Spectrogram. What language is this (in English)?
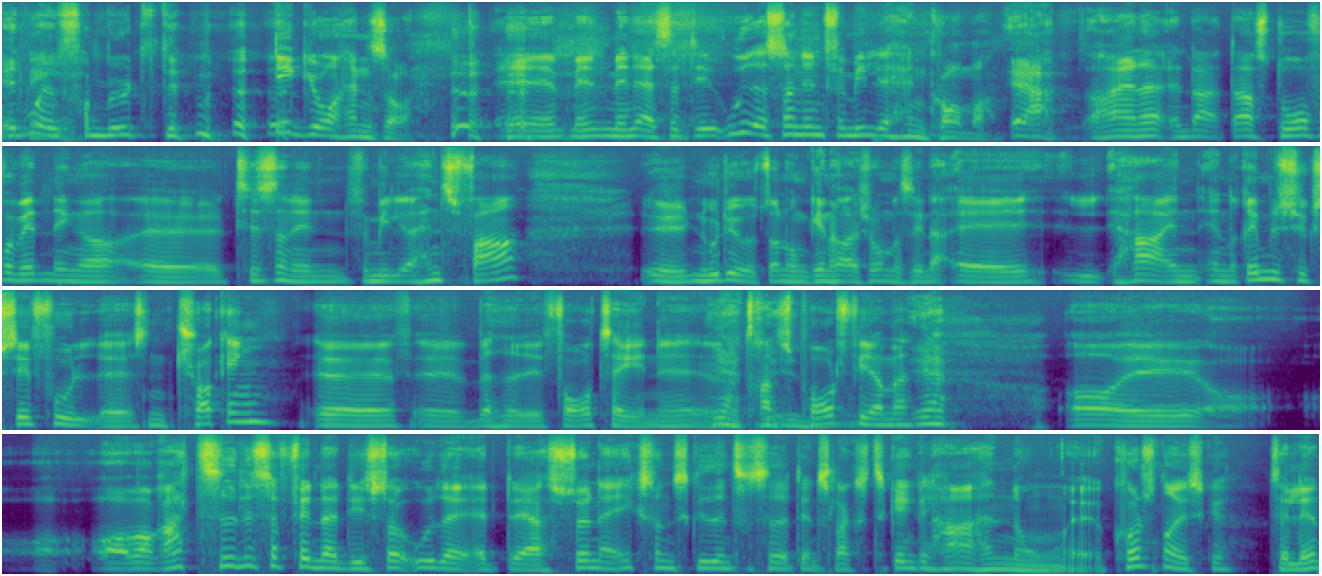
Danish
